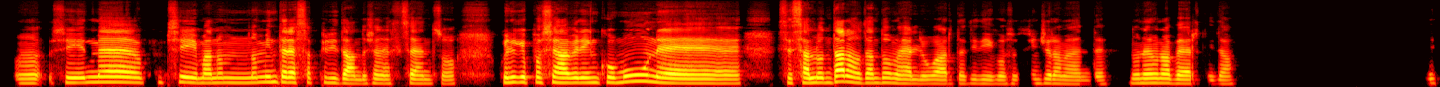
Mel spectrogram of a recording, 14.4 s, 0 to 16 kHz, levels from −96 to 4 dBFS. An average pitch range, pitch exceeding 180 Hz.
Yes: average, 3.6 semitones; high, 190 Hz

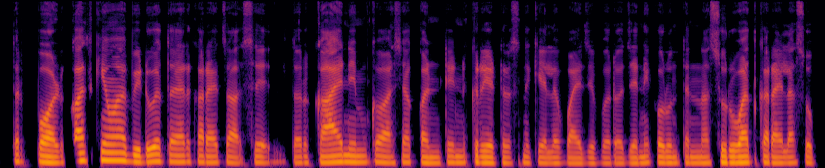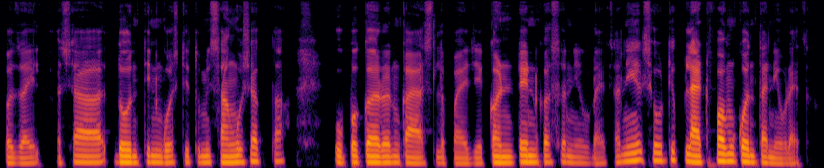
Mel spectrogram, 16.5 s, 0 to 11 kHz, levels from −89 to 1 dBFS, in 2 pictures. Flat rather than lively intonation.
Yes: narrow, 2.1 semitones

